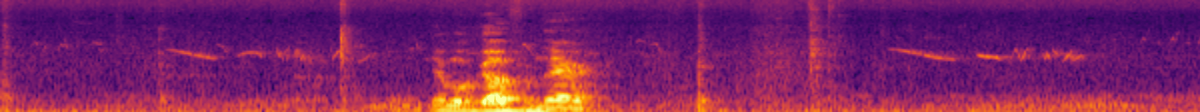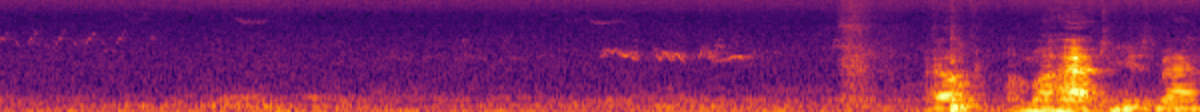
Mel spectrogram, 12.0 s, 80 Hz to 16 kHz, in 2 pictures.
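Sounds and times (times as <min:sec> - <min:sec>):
soft bird chirps: 0:00.0 - 0:10.6.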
